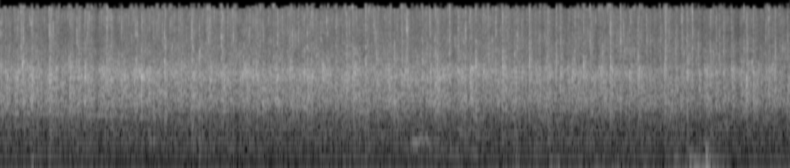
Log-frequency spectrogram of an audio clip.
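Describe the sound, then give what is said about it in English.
A sustained round of audience applause at a poetry event, dense and steady clapping that stays loud from start to finish with no break and no speech rising above it. “So we'll have, before you perform your poem, yeah, a huge round of applause and thanks to yourselves for being an amazing audience as well.”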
